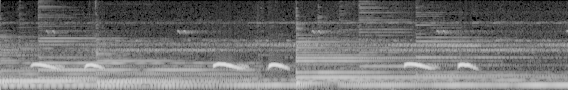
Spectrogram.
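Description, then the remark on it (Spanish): A bird sings short, swooping notes in pairs, repeating three times at a steady pace, clearly heard over a sustained, droning musical background. “cada pájaro que canta.”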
